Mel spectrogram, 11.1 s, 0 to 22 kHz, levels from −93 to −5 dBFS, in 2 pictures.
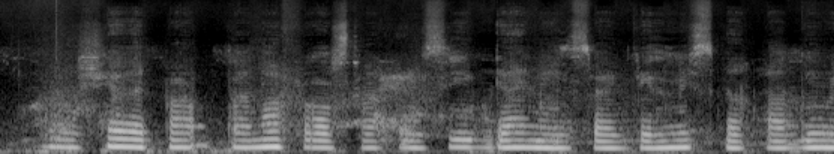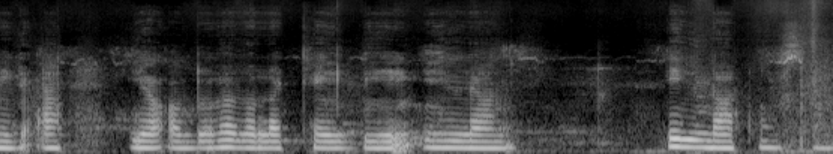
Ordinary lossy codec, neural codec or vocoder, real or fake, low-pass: none; codec, 44.1 kHz, 3.4 kbps, Pupu-Codec; fake; none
